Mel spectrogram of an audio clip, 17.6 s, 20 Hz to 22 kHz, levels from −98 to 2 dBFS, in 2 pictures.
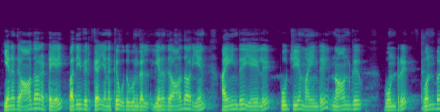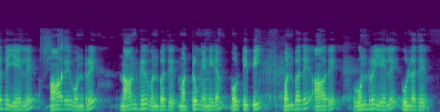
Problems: background sounds at intervals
